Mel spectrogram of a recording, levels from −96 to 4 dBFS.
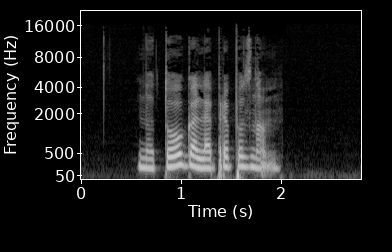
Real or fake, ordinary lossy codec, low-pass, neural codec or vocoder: fake; MP3, 64 kbps; 19.8 kHz; vocoder, 44.1 kHz, 128 mel bands, Pupu-Vocoder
